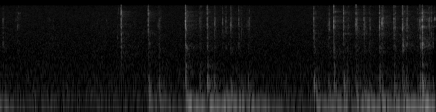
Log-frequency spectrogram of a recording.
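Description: Fingertips of both hands type rapidly on the plastic chiclet keys of a black laptop keyboard resting on a white table. Soft, irregular clicks and light taps come in quick bursts, each with a brief bright click over a dull low thud. The typing grows denser and slightly louder toward the end.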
